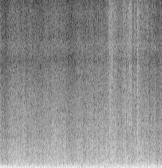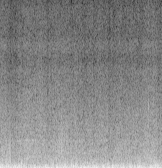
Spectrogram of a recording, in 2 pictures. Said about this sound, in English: Now it's really windy again.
